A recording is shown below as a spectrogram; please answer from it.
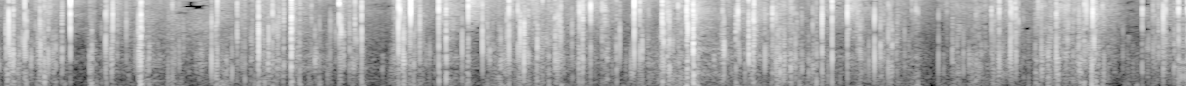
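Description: A plastic package of socks is crinkled and squeezed with the fingertips, giving a dense run of quick, bright crackles and crunches. The crinkling is continuous and uneven, with brief louder snaps scattered through it.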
